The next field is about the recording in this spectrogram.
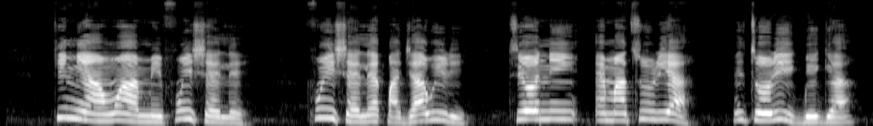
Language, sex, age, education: Yoruba, female, 30-45, tertiary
